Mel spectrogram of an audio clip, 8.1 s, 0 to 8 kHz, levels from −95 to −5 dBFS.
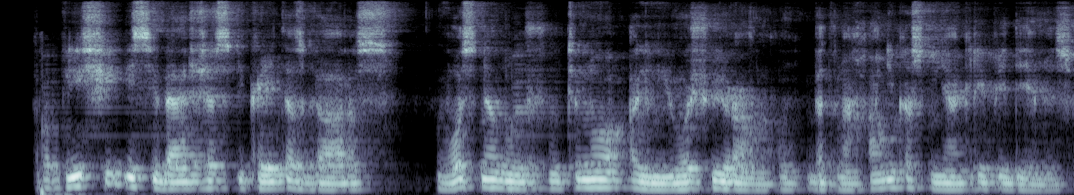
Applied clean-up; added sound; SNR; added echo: neural mask model DeepFilterNet 3.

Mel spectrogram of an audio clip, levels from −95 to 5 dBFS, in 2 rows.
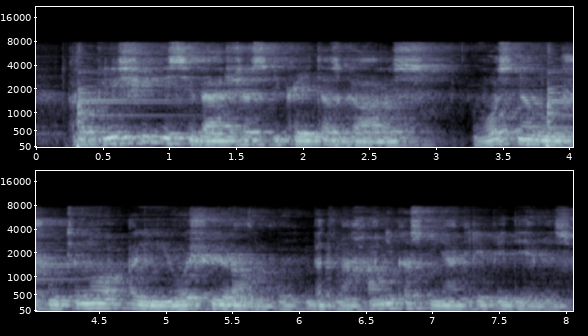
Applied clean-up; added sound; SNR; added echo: none; Dishes, pots, and pans; 14 dB; reverberation time 0.7 s.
